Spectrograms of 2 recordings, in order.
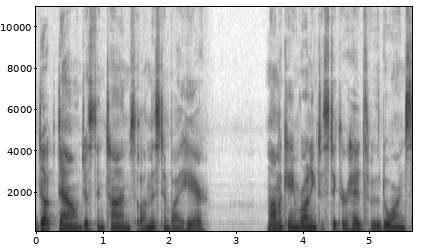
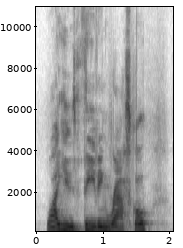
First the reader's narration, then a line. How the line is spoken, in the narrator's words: I shouted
